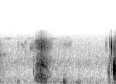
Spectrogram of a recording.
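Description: Near silence broken, just under a second in, by one short faint breath from the person holding the camera.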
